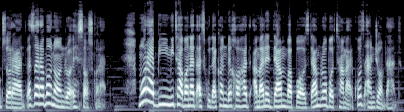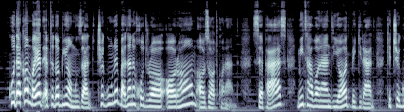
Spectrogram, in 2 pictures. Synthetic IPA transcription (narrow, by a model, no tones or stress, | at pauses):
ɡzɒːɾænd̪væzæɾæbɒːneɒːnɾɒːʔe̞hsɒːskʰo̞̰næ̰nd̪̥ | mo̞ɾæbːiːmiːt̪ʰævɒːnæd̪æ̰z̥kʰuːd̪ækʰɒːnbe̞xɒːɦæd̪ʔæmæle̞d̪æmvæbɒːzd̪æmrɒːbɒːt̪ʰæmæ̰ɾkʰo̞zænd͡ʒɒːmd̪æɦæ̰nd̪̥ | kʰuːd̪ækʰɒːnbɒːjæd̪e̞p̚t̪ʰe̞d̪ɒːbijɒːmuːzænd̪̥t͡ʃʰe̞ɡuːne̞bæd̪æne̞χo̞d̪ɾɒːʔɒːɾɒːmɒːzɒːd̪̥kʰo̞næ̰nd̪̥se̞pʰæsmiːt̪ʰævɒːnænd̪jɒːd̪̚be̞ɟiːɾænd̪̥cʰe̞t͡ʃʰe̞ɡuː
